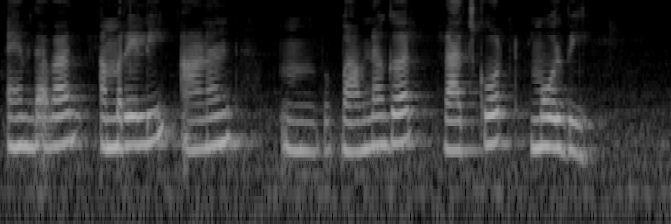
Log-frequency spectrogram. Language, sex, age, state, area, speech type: Sindhi, female, 30-45, Gujarat, urban, spontaneous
